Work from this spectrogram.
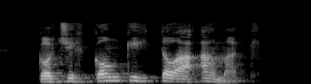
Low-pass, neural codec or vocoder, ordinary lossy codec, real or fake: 7.2 kHz; none; MP3, 48 kbps; real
